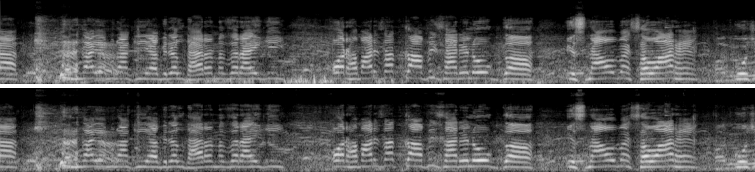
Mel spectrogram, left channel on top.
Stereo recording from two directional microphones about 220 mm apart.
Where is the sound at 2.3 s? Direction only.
45° left (ahead or behind).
